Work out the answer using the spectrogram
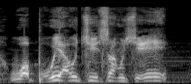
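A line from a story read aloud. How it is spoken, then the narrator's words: Angry shout. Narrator (Chinese): 露露瞪着妈妈大吼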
